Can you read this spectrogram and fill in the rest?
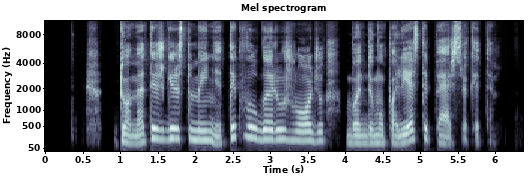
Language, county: Lithuanian, Vilnius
